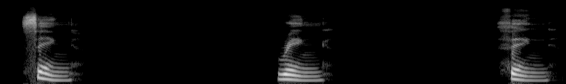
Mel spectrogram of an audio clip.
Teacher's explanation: Your tongue touches the back of your mouth. There is no hard G sound at the end.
